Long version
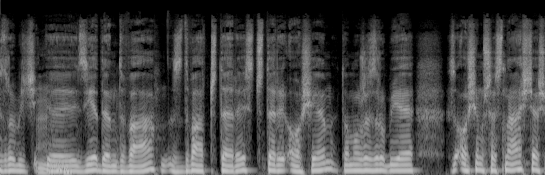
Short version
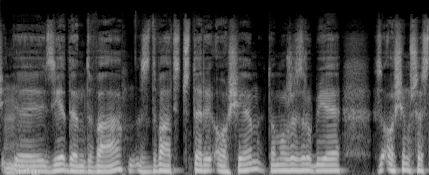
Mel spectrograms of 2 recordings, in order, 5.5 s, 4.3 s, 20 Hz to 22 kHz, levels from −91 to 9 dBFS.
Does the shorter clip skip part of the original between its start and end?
yes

